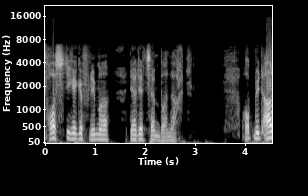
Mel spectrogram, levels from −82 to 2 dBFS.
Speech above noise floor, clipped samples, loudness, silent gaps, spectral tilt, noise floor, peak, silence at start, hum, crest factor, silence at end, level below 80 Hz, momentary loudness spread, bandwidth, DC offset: 33 dB; under 0.1%; -18 LUFS; none; -5.5 dB/octave; -49 dBFS; 0 dBFS; 0 s; none; 18 dB; 0 s; -42 dBFS; 16 LU; 10 kHz; under 0.1%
